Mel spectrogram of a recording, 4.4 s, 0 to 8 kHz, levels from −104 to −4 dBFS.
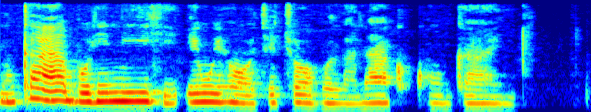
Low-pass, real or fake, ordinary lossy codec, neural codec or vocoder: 7.2 kHz; fake; none; vocoder, 24 kHz, 100 mel bands, Vocos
